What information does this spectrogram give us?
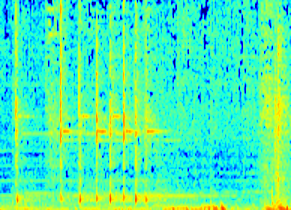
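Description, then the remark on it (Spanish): A rapid run of about seven bright, metallic strikes at a flat door on the second floor of a building on a Madrid street, each with a ringing tone, followed by a lingering hum and softer low thuds and shuffling. “Voy a llamar a la puerta.”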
